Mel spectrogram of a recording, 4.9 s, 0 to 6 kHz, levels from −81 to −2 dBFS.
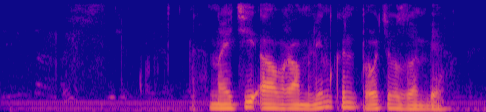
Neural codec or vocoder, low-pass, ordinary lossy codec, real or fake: none; 5.4 kHz; Opus, 32 kbps; real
